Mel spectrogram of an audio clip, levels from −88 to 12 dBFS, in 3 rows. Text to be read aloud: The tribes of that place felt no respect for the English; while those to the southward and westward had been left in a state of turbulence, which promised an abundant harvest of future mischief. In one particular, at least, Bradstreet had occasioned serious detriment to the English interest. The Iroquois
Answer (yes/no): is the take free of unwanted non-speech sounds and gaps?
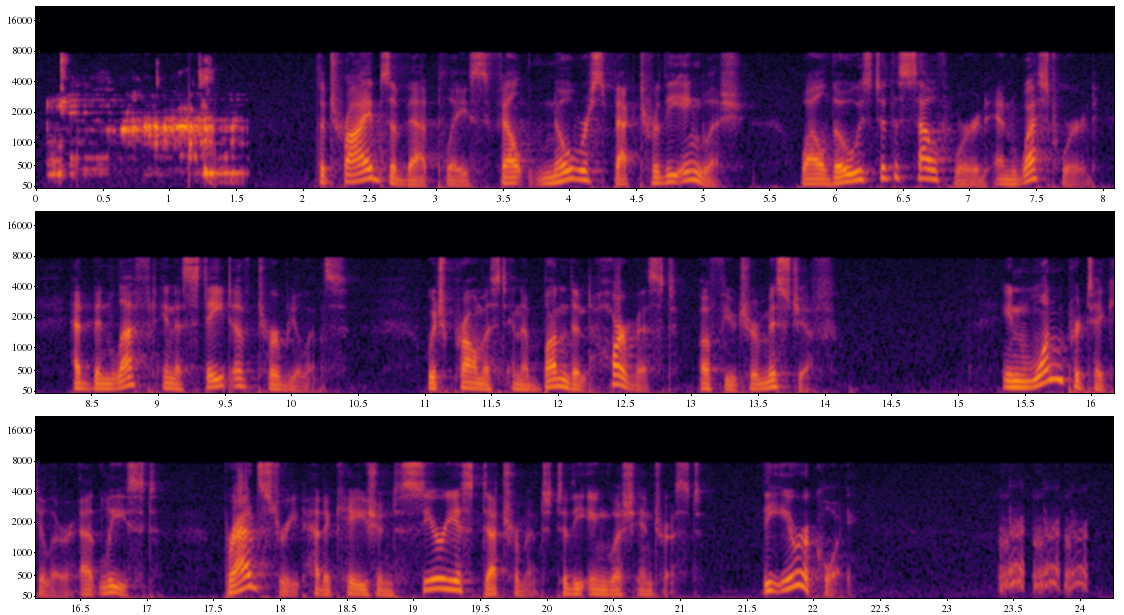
no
